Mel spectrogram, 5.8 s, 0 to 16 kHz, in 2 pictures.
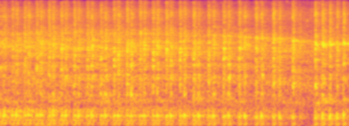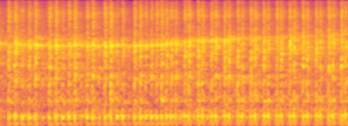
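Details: Mitsubishi 3000GT VR4 twin-turbo 6G72 DOHC V6, first start-up of new engine: lumpy, uneven idle with stumbling beat and clattery pulses, missing on a cylinder; owner suspects something left unplugged, possibly a rear injector connector, cause unconfirmed.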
